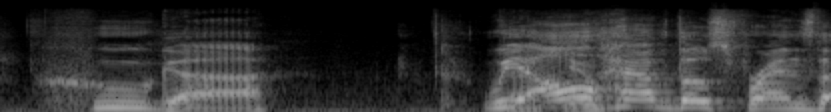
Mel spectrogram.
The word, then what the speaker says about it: hygge: now let's BA see it's pronounced hygge we all have those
